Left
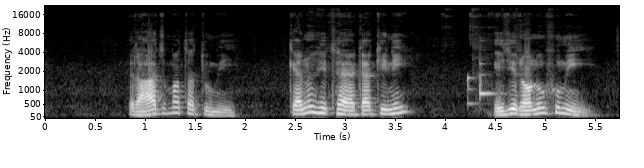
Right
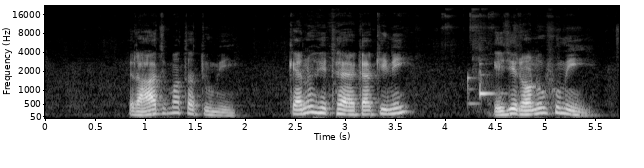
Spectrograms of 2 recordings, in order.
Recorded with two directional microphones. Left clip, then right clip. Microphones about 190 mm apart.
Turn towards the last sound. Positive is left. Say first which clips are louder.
# left 3 dB
turn(degrees=20)  # may be behind; listen again after turning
